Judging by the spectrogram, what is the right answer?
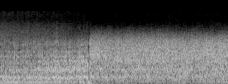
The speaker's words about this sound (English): Finally, after a complete survey of the exhibition, the giant airship lands again. Once more with the utmost ease and grace.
